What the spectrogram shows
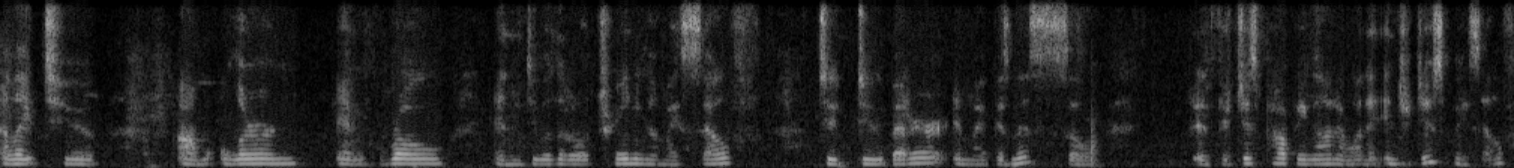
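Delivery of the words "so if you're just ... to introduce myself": quiet, soft-spoken, toned-down voice. Introducing themself to viewers while out on a balcony, talking quietly. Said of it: "I'm talking quietly because I'm on the balcony".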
